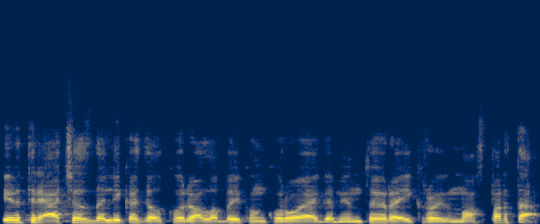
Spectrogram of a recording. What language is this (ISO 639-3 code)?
lit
